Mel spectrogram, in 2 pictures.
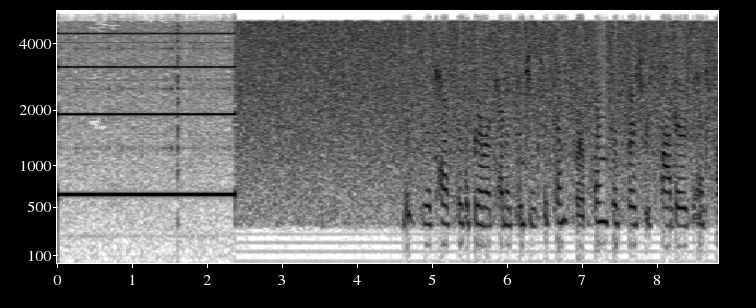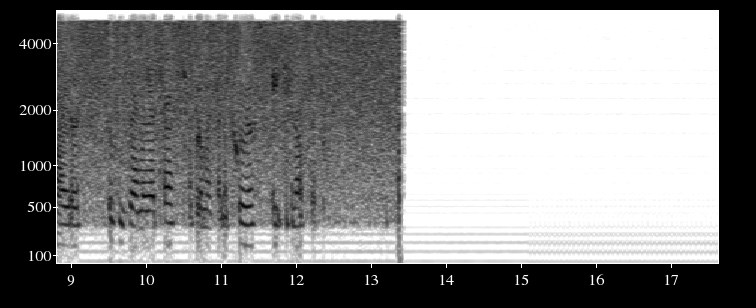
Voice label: Fire, dispatch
